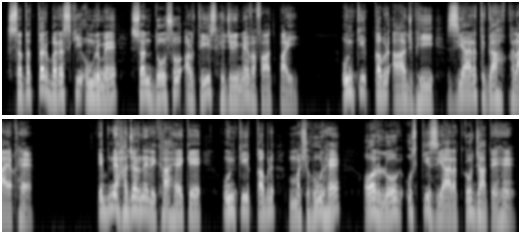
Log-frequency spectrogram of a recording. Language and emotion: Urdu, neutral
